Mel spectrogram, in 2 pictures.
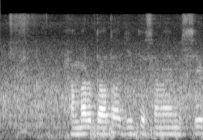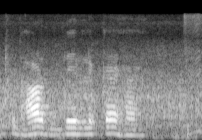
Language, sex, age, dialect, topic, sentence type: Magahi, male, 31-35, Central/Standard, agriculture, statement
